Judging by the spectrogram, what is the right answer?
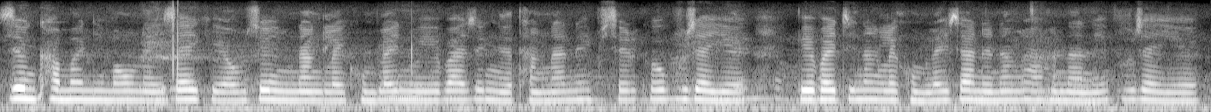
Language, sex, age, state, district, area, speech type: Bodo, female, 18-30, Assam, Kokrajhar, rural, spontaneous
